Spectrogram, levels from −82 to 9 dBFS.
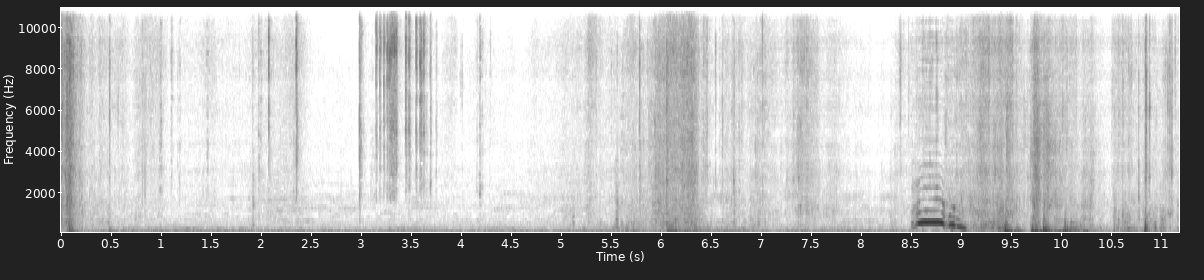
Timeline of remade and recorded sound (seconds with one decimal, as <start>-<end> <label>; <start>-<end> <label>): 0.0-7.1 recorded; 7.1-11.2 remade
